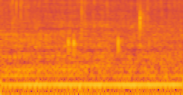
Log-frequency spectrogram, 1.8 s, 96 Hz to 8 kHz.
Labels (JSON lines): {"label": "biophony", "recorder": "SoundTrap 500"}
{"label": "anthrophony, boat engine", "recorder": "SoundTrap 500"}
